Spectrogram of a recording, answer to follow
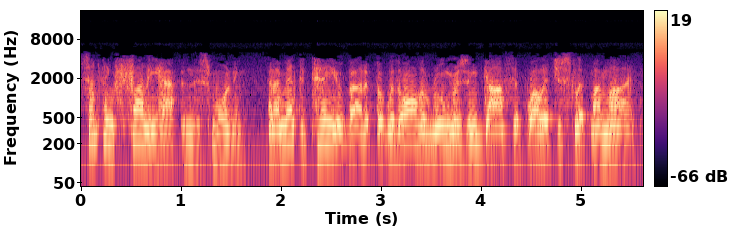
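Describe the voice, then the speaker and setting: In a 1970s radio drama, an actor plays an earnest young man working at a dig, eager and a bit flustered, stammering when he gets rattled. His voice is fairly high, husky, sing-song, and quick, coming through a tinny old radio broadcast.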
